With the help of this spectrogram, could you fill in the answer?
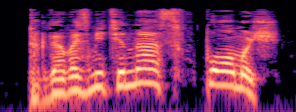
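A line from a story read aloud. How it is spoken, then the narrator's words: Angry shout. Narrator (Russian): сердито крикнул Невилл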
